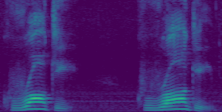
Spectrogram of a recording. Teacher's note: So the stress goes on the first syllable.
